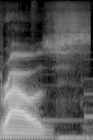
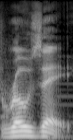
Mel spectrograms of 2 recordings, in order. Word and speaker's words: Rouse: Rouse." Again, pronounced like House, the same way as it did her spouse. And the first thing she said to me, "It's pronounced rose.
